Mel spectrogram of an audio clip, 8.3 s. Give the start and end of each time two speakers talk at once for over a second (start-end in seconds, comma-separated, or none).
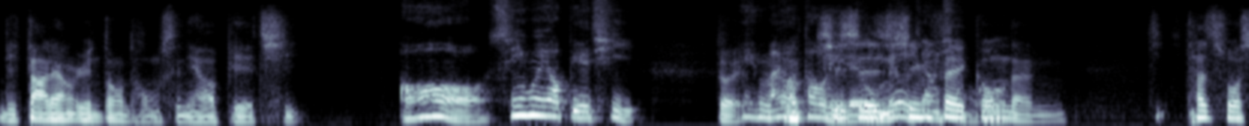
4.9-6.8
